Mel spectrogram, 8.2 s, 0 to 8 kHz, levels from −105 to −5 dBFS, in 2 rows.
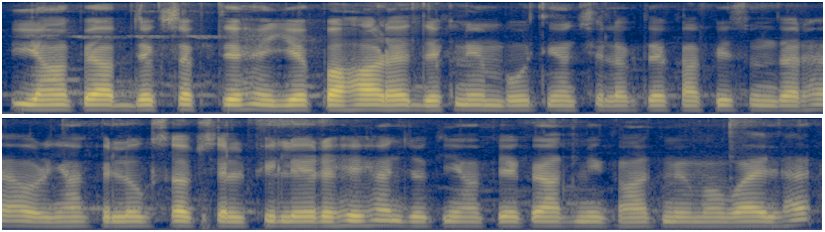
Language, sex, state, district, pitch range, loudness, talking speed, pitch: Maithili, male, Bihar, Begusarai, 120-130 Hz, -33 LUFS, 285 wpm, 125 Hz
